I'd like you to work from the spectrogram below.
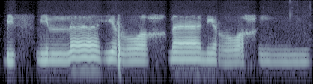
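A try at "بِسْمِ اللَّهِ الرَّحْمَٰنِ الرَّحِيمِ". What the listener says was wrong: Saya nggak tahu salah dengar apa nggak, itu kayak kho ya. Rahmanir Rahim. Kayak condong ke kho ya. Coba diperhalus lagi. Rahman, haknya.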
